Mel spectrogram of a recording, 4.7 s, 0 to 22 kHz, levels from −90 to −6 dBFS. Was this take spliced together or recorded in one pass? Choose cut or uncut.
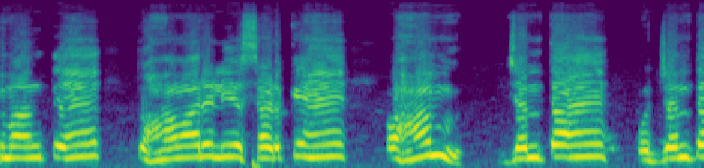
uncut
